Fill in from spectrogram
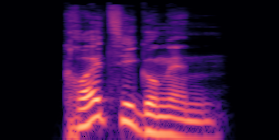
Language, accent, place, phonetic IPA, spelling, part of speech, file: German, Germany, Berlin, [ˈkʁɔɪ̯t͡sɪɡʊŋən], Kreuzigungen, noun, De-Kreuzigungen.ogg
- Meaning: plural of Kreuzigung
